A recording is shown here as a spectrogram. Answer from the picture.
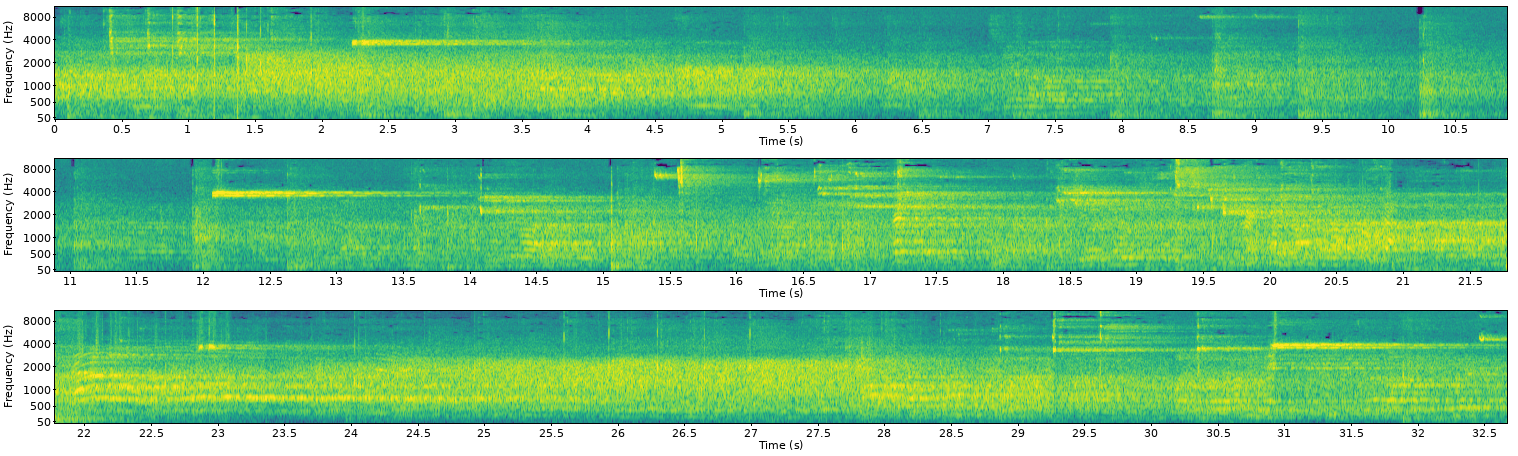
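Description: Indoor football game in a large, echoing sports hall: players calling and shouting, the ball being kicked and bouncing on the court floor with sharp thuds, and occasional high squeaks of shoes on the synthetic floor.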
